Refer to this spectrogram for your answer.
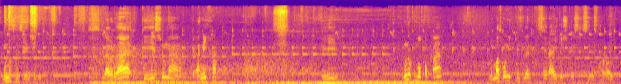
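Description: A man in his forties from Mexico, with a Mexican Spanish accent, speaks in a halting, heartfelt way as a proud father in a short interview outdoors by a grocery store. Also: fairly high pitch. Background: soft music.

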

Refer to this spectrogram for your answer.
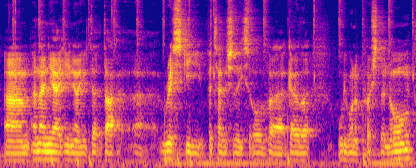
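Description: A man's voice: sits low, flat delivery, normal speed, sharp tone. A man, talking as a bike designer in a casual interview, hesitant and full of fillers. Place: small bike workshop indoors. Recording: echoey room with background noise.

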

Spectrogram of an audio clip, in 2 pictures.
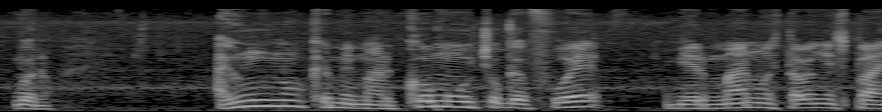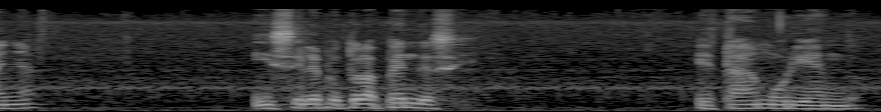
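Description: High-voiced man giving an earnest testimony. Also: moderate pace, long pauses, warm tone, slight background noise. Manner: earnest preaching tone, addresses listeners as brothers. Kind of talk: personal faith testimony.

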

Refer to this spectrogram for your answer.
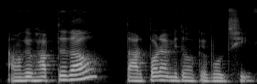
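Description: Slow, patient language teacher woman. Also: on the low side, a little mellow. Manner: explains patiently, repeating Chinese phrases slowly then translating. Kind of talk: online language lesson.

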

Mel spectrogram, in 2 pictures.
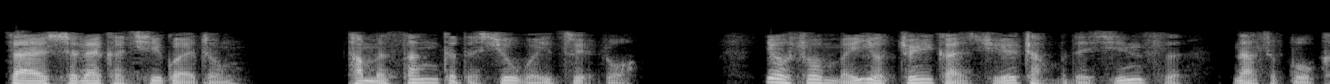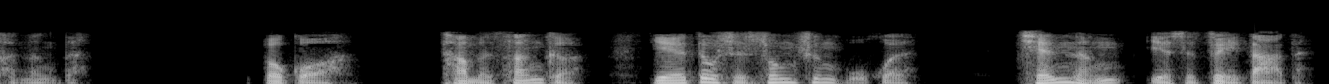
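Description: Low, husky male audiobook narrator. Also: moderate pace, dry recording, narrow, tinny audio. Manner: animated storytelling. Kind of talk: expressive novel narration.

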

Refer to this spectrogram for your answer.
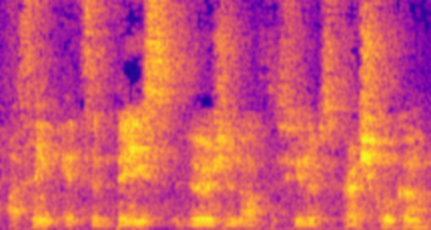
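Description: This is a channel host with a Ukrainian accent, his lowish, slightly mellow voice moving at normal speed with fairly even intonation. He gives an unscripted, easygoing review of a kitchen appliance at home, hesitating often as he explains things warmly. The phone camera sits at a distance, picking up kitchen echo and a faint hum.

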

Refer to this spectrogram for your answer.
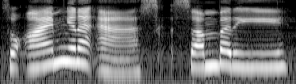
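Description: A woman leading a children's sermon in a church, coaxing the children along with lively questions. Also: high-pitched, moderate pace. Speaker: church children's message leader. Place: church sanctuary.

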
